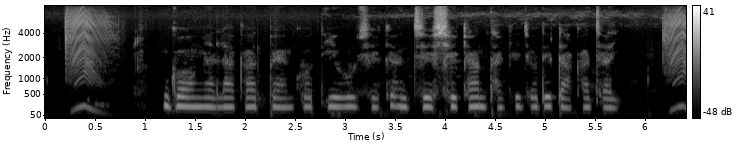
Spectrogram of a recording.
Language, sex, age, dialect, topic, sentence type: Bengali, female, <18, Rajbangshi, banking, statement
